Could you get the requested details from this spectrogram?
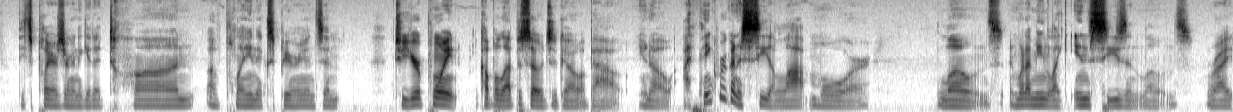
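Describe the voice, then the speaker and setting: A man with an American accent speaks at a moderate pace in a flat monotone, his pitch medium, on a very clean recording with a silent background. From Washington DC area. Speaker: rugby podcast co-host. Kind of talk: casual chat.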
